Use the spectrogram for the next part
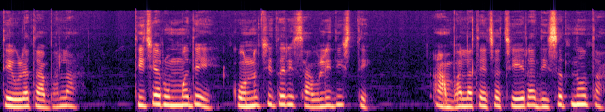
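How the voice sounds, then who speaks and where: High-voiced woman narrating a story. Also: steady tone, moderate pace, mellow.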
